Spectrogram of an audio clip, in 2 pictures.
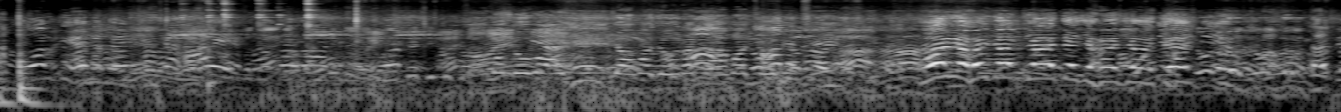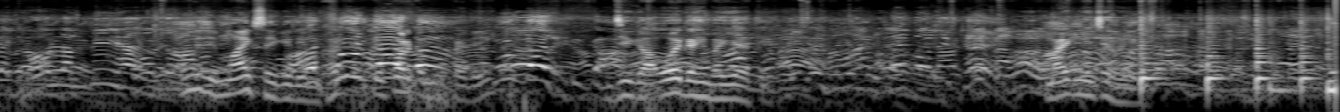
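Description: A group of men sing loudly together.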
